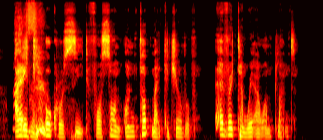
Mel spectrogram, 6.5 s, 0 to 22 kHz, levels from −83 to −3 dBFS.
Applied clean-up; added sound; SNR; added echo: neural mask model Resemble Enhance denoiser.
